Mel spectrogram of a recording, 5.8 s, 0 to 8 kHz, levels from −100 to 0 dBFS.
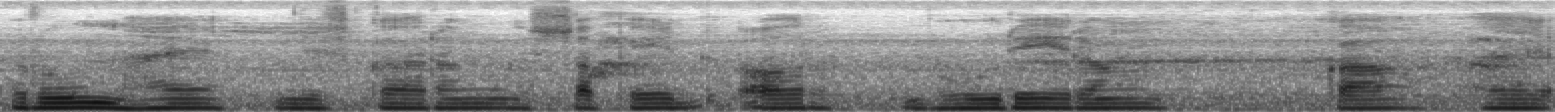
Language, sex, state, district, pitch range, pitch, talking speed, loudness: Hindi, male, Chhattisgarh, Raipur, 115-120 Hz, 120 Hz, 105 wpm, -17 LUFS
